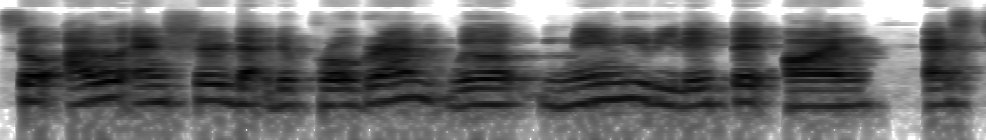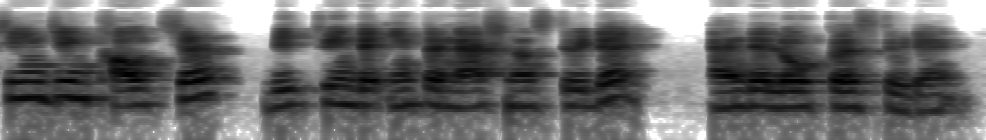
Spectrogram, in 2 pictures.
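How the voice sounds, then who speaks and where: Young man, Malaysian accent, student campaign speech, chatty and halting, muffled lo-fi call sound. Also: a little high, fairly bright tone. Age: young adult. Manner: chatty, hesitant, addresses audience as guys. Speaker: student election candidate.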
